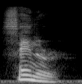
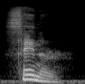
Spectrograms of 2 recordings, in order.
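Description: Both takes have the same delivery.

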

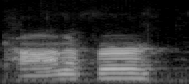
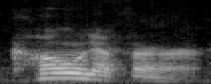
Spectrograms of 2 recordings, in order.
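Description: First: The first syllable sounds like 'con'. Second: The first syllable sounds like 'cone'. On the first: The speaker calls it wrong. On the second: The speaker calls it right.

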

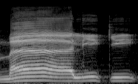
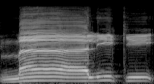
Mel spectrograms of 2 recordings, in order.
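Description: First: The long a is said with the mouth wide open. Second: The long a is said with the mouth wide open.

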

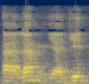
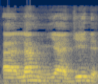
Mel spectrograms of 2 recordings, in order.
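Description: No difference in how they are said.

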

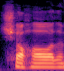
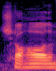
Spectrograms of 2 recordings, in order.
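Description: No difference in how they are said.

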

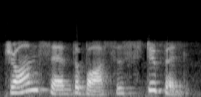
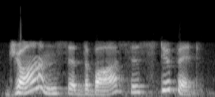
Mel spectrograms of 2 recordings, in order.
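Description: First: The sentence is split into two phrase groups. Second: The sentence is split into three phrase groups. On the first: The boss is the one called stupid. "in two intonation units" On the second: John is the one called stupid. "three intonation units"

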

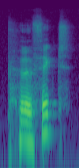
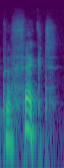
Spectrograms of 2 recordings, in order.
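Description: First: The stress is on the first syllable. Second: The stress is on the second syllable. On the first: It is an adjective: without flaws. "as an adjective" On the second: It is a verb: to make without flaws. "to perfect, the verb"

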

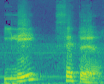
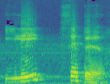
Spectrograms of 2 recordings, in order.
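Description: Both takes have the same delivery.

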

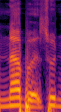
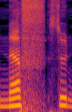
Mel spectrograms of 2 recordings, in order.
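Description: First: The f is stopped and bounces like a b. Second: The f is said with a flow of air. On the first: The speaker calls it wrong. "jangan nabsun, nanti takut jadi kol-kolah" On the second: The speaker calls it right. "angin, angin"

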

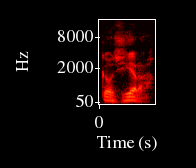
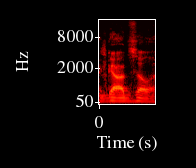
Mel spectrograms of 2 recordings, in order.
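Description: First: The name has a 'j' sound and an 'r'. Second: The name has a 'dz' sound and an 'l'. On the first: This is the Japanese way of saying the name. The speaker calls it right. "It's Gojira. Get it right" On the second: This is the American way of saying the name. The speaker calls it wrong. "we're Americans and just ruined the pronunciation"

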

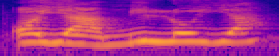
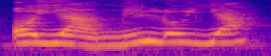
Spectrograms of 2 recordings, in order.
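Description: Both takes have the same delivery.

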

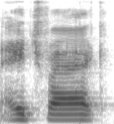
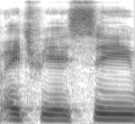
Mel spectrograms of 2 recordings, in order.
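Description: First: The word is said in a stiff, mechanical way. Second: The word is said in a normal, natural way. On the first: The speaker calls it wrong. "like real mechanically" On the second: The speaker calls it right. "where it's kind of normal"

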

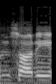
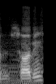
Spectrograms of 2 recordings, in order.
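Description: First: It is said in a harsh, dismissive tone. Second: It is said in a soft, respectful tone. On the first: The apology is not meant. The speaker calls it wrong. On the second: The apology is sincere. The speaker calls it right.

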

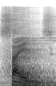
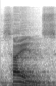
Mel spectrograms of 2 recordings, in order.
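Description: First: The c is silent. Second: The c is silent.

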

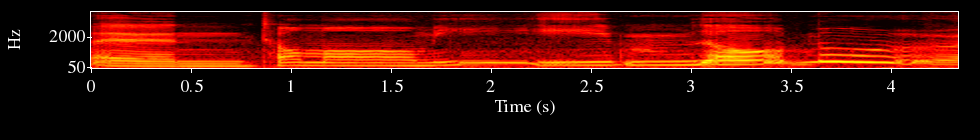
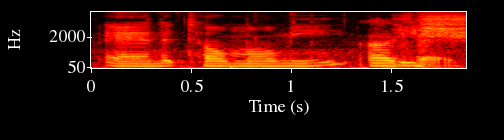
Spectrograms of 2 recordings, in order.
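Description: First: The names are read slowly and carefully. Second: The names are read quickly and naturally.

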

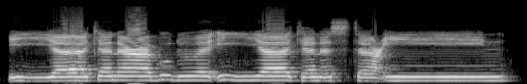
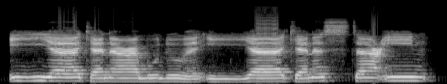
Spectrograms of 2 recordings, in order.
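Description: First: The final long vowel is held for a medium length. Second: The final long vowel is held only briefly. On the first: "Tevassutla işmam yapalım" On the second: "Kasırla işmam"

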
